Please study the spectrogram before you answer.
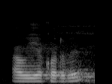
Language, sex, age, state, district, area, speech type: Odia, male, 30-45, Odisha, Subarnapur, urban, spontaneous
